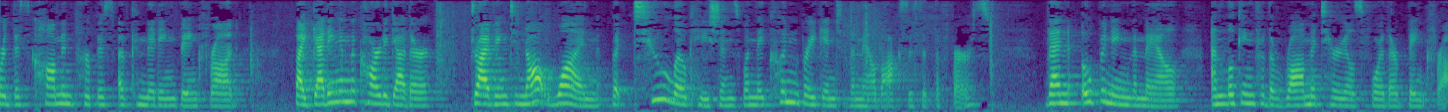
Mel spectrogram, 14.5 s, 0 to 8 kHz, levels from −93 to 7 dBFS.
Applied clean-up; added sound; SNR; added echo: none; none; none; none.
